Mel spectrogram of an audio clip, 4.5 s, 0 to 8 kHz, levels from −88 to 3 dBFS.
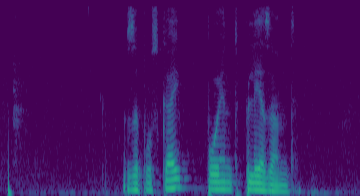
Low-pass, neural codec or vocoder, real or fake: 7.2 kHz; none; real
